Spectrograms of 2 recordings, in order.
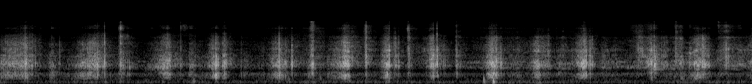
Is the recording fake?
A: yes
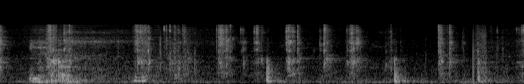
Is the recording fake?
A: yes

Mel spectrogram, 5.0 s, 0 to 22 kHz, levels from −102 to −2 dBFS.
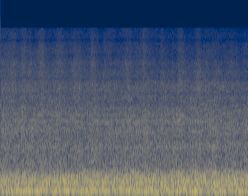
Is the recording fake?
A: yes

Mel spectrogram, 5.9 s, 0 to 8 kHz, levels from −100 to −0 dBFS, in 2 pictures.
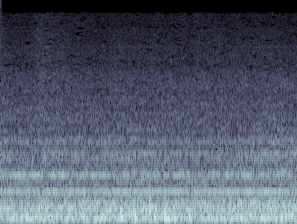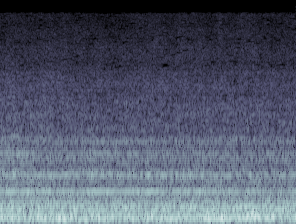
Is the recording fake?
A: no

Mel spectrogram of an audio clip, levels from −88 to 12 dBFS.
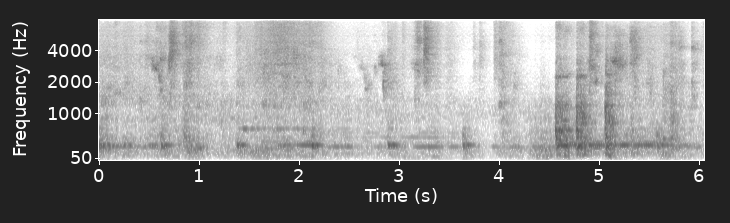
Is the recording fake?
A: yes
